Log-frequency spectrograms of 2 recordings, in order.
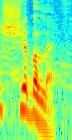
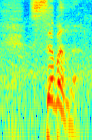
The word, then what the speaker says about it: Shibboleth: If he replied, "No," they said, "All right, say Shibboleth." If he said, Sibboleth, because he could not pronounce the word correctly, they seized him and killed him at the fords of the Jordan.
